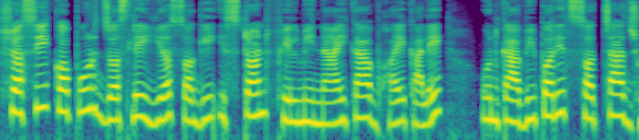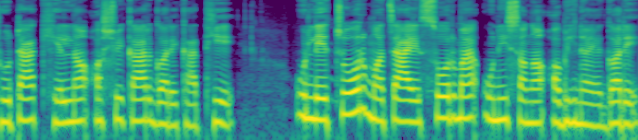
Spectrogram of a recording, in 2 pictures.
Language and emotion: Nepali, neutral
